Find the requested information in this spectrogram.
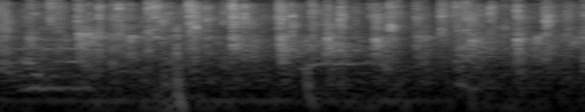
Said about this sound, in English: Hand, big hand, clap.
